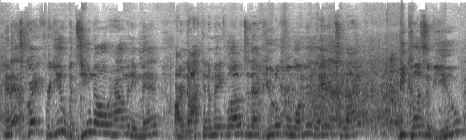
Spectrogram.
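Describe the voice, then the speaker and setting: A man's voice: high voice, brisk, darkish tone. A man in his late twenties doing a stand-up set in a comedy club, chatty and riffing with the crowd. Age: late 20s. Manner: conversational, riffing, crowd-work. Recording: roomy club from a distance, crowd laughter. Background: audience laughter.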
